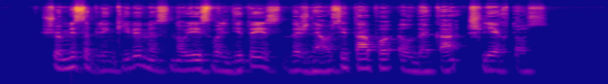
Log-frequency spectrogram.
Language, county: Lithuanian, Šiauliai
